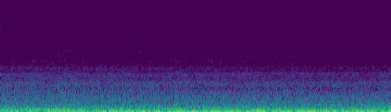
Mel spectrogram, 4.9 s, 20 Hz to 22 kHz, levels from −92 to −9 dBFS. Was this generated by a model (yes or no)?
yes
